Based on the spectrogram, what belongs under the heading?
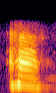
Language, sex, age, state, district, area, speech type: Kannada, female, 18-30, Karnataka, Yadgir, urban, conversation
